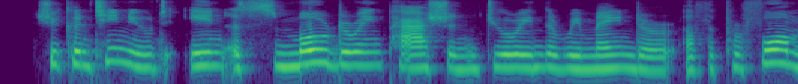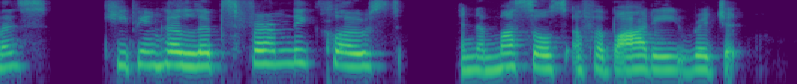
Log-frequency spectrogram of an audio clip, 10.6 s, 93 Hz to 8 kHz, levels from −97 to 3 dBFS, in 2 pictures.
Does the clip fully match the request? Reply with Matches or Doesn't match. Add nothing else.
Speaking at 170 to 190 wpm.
Doesn't match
